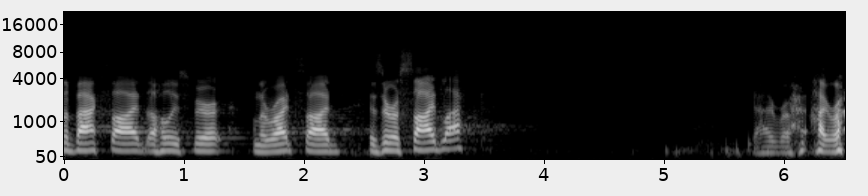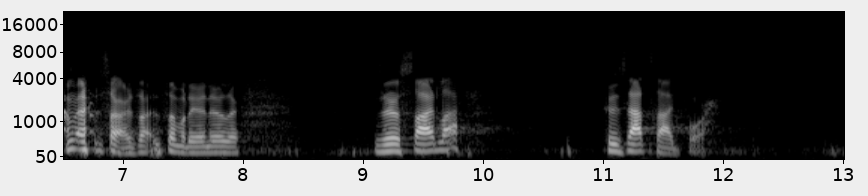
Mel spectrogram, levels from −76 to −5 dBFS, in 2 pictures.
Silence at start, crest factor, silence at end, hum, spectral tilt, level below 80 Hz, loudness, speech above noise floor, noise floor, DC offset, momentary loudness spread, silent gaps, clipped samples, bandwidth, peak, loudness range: 0 s; 24 dB; 1.15 s; none; -7 dB/octave; -78 dBFS; -30 LUFS; 49 dB; -78 dBFS; under 0.1%; 15 LU; none; under 0.1%; 8.6 kHz; -8 dBFS; 7 LU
